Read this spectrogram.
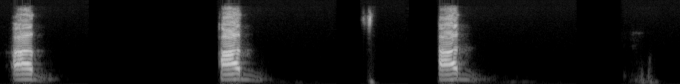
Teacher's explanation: اچھا، دوسری چیز یہ کہ اس میں جو غلطی ہے پڑھنے کی وہ کیا ہوتی ہے کہ پڑھنے والا یہاں پر پڑھنے والا یہاں پر فجوہ نہیں چھوڑتا، یعنی سوراخ نہیں چھوڑتا۔ جب آپ پورے طور پر منہ کو یعنی زبان کو بند کر دیں گے اد اد اد، تو آواز رک جائے گی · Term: شدت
